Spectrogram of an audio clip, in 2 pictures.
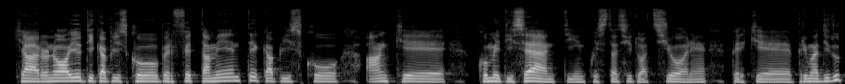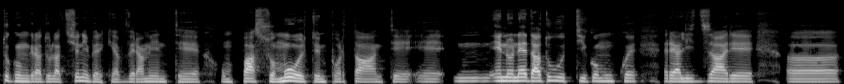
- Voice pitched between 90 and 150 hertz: Yes, low, 135 Hz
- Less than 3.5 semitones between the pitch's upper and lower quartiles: Yes, narrow, 2.5 semitones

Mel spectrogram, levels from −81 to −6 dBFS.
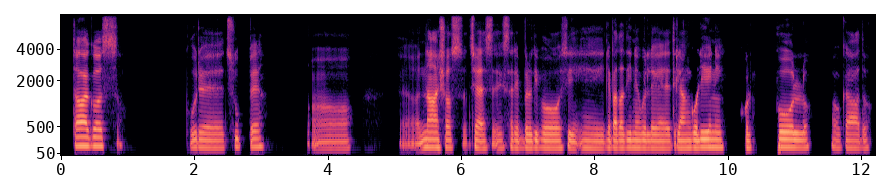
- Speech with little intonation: Yes, narrow, 1.4 semitones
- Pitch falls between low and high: No, low, 120 Hz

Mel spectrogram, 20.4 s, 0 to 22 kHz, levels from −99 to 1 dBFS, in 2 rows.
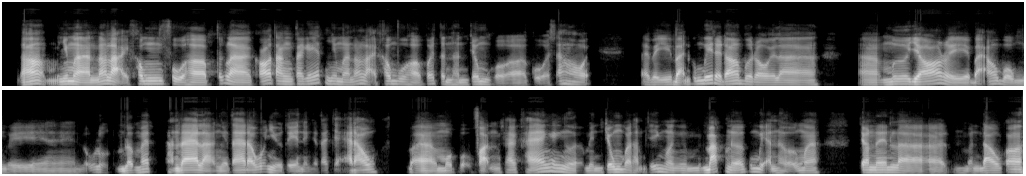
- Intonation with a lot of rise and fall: No, average, 4.5 semitones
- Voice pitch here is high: No, low, 105 Hz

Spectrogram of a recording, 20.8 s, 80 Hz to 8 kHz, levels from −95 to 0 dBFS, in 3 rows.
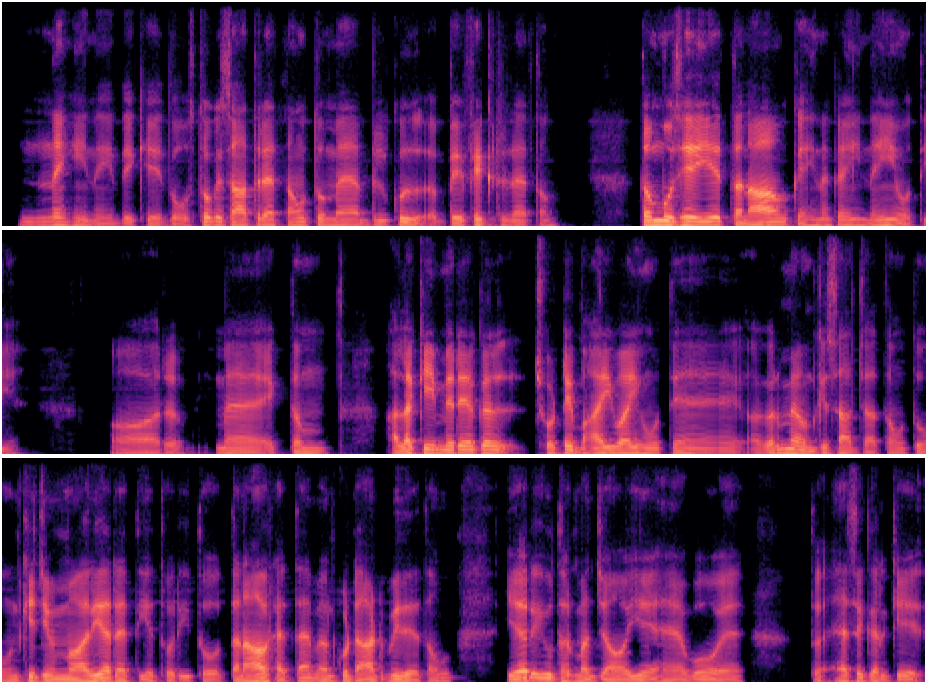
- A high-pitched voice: No, low, 110 Hz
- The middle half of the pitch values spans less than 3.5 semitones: Yes, average, 2.9 semitones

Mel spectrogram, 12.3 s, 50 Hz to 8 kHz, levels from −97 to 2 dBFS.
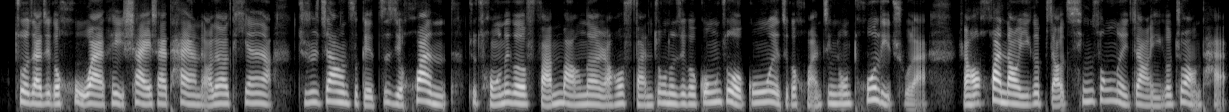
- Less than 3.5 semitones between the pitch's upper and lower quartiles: Yes, average, 2.9 semitones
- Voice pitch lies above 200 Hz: Yes, high, 210 Hz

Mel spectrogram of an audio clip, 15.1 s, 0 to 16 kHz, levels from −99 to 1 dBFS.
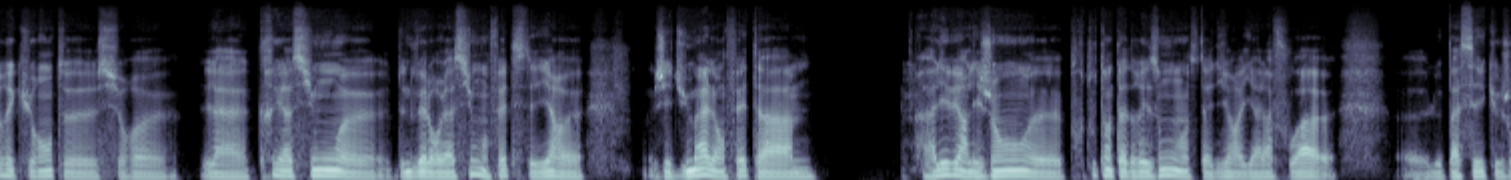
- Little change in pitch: No, average, 3.3 semitones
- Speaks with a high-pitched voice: No, very low, 90 Hz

